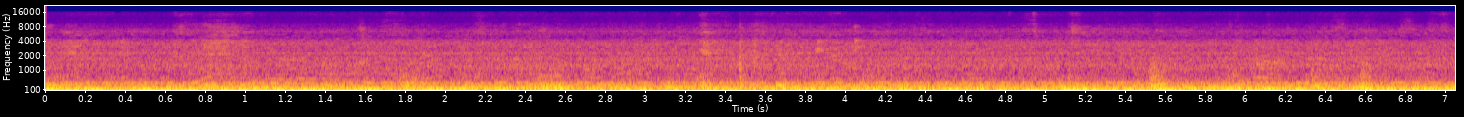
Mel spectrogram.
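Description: Steady low rumble of a Class 444 Desiro electric multiple unit running at speed, heard from inside the carriage, with a few faint clicks.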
